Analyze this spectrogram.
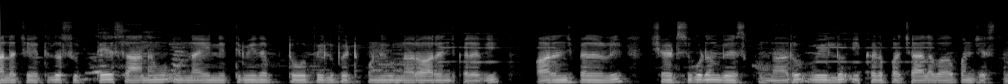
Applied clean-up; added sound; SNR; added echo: neural mask model RNNoise.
